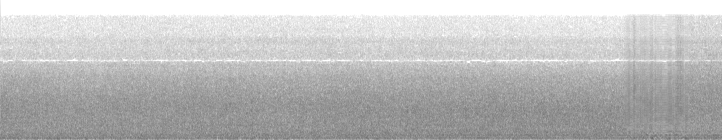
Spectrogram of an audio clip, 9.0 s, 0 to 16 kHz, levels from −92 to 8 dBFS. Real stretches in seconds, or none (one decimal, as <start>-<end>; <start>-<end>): 0.0-7.8; 8.6-9.0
